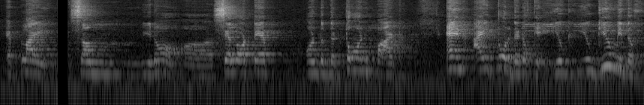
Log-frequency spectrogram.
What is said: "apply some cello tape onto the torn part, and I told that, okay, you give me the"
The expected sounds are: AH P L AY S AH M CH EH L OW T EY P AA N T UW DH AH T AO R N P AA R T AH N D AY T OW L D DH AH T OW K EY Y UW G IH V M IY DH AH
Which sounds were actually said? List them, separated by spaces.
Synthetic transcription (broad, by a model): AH P L AY S AH M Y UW N OW S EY P AA N T UW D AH T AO N P AA R T AH N D AY T OW L D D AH T OW K EY Y UW G IH V M IY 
